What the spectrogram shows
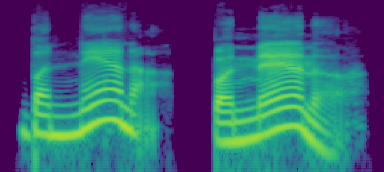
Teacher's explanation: No, we stress the middle one. The first A becomes a schwa, ba. The last A becomes a schwa, na. We say banana.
